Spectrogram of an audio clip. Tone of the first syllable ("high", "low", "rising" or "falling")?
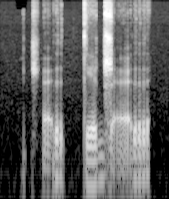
rising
